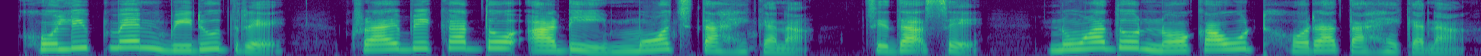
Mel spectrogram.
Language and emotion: Santali, neutral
